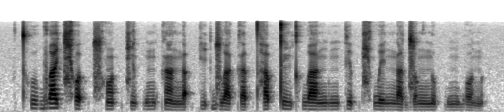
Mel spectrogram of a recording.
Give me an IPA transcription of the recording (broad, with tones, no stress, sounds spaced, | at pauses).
t̪ʰ u˧ ɡ w a˦ t͡ɕʰ ɔ˨ t̚ t͡sʰ ɔ̃˨ t̚ t͡ɕ ɔ̃˨ k̚ o˥˧ m k ã˨˩ ŋ a˨ ʔ k i˦ ʔ d͡z w a˨˩ k a˨ t̚ t̪ʰ a˦ p̚ t̪ ĩ˧ kʰ w a˧ ŋ u˧ ŋ k e˦ p̚ t͡ɕʰ w e˧ ŋ a˨˩ d͡z ɔ˧ ŋ n̪ o˨ p̚ u˧ ŋ b ɔ˨˩ n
